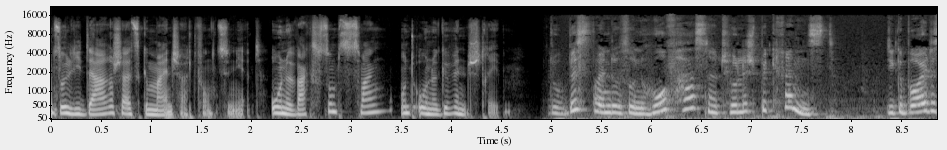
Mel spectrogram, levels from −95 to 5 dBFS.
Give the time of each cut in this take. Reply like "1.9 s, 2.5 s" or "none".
2.2 s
